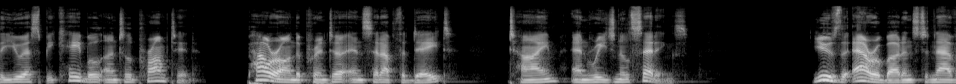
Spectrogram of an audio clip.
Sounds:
Speech

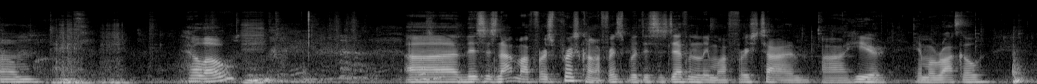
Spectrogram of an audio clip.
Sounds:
Speech

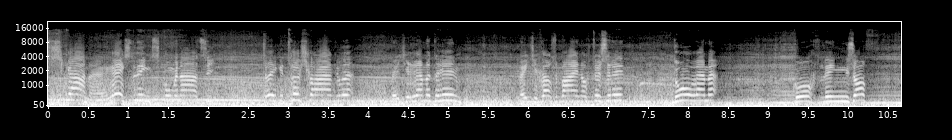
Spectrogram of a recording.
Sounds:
Speech, Vehicle

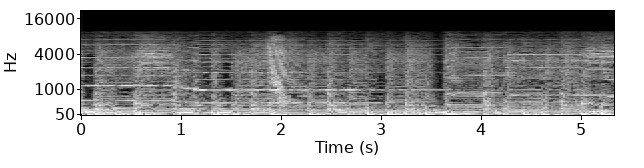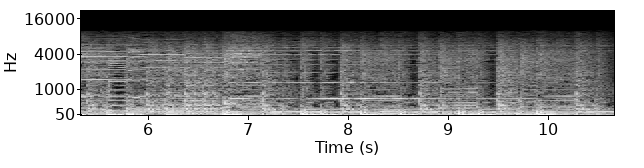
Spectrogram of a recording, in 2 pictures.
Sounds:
Music

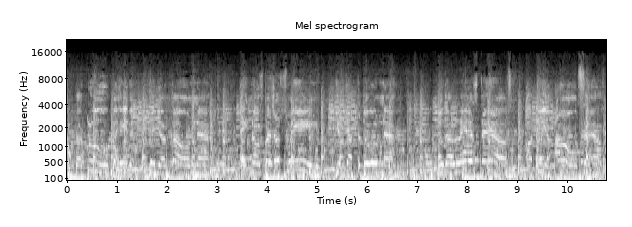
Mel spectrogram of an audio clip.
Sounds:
Soundtrack music, Background music, Music

